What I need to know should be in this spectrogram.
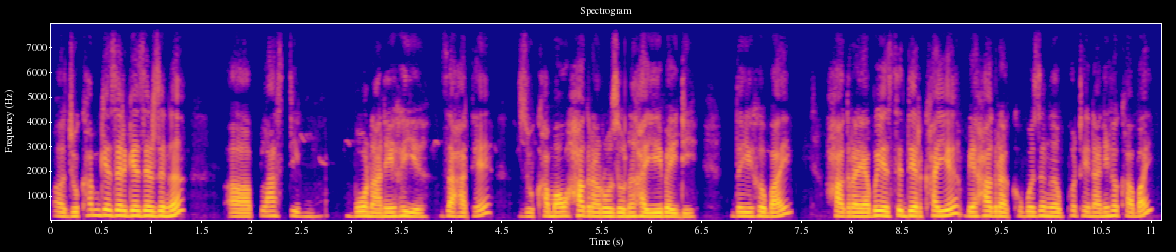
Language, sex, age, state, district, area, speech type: Bodo, female, 30-45, Assam, Udalguri, urban, spontaneous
